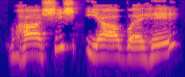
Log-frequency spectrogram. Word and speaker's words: भाषिष्यावहे: भाषिष यद्वे, भाषिष ये, भाषिष यावहे, भाषिष यामहे। न भाषिष्यावहे, श्या इति या उच्चारणं न करोतु, श्या इति अस्ति।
